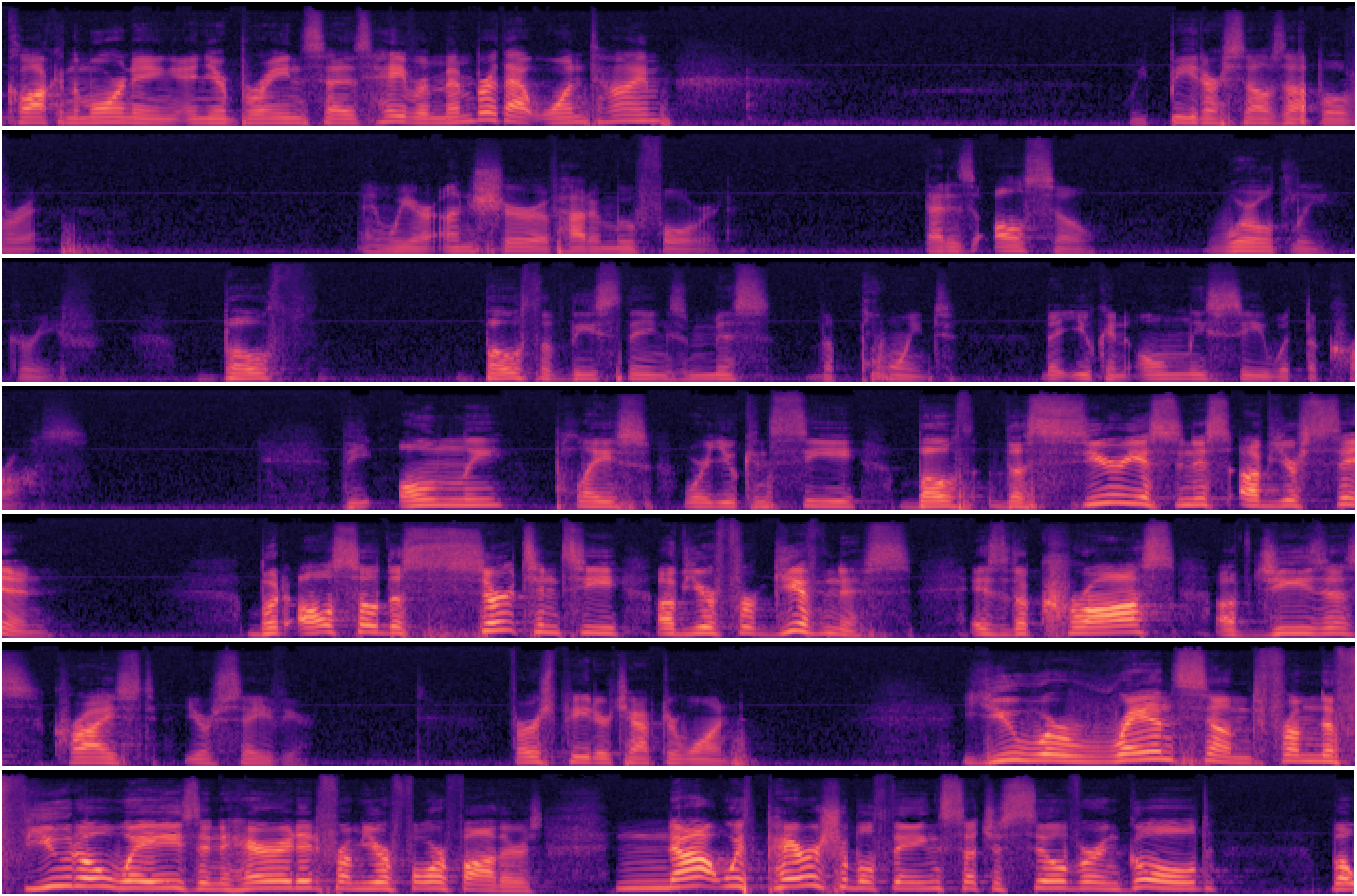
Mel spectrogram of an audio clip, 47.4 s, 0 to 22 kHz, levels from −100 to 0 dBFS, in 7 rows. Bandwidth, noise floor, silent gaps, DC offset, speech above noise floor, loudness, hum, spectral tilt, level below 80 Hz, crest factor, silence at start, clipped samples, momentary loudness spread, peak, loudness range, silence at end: 19 kHz; -69 dBFS; none; under 0.1%; 39 dB; -30 LUFS; none; -4 dB/octave; -68 dBFS; 24 dB; 0.05 s; under 0.1%; 21 LU; -8 dBFS; 17 LU; 0 s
